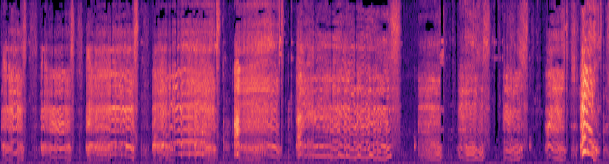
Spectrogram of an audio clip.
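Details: Remy, a French Bulldog puppy, whining through a car ride he did not enjoy: a run of high, wavering nasal whimpers that bend up and down, broken by short pauses, with a faint low rumble of the moving car underneath.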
